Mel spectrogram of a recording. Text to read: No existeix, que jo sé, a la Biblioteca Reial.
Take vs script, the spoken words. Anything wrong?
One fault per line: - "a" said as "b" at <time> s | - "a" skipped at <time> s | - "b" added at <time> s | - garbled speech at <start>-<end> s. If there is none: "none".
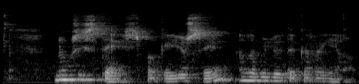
- "pel" added at 1.5 s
